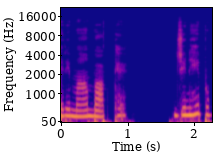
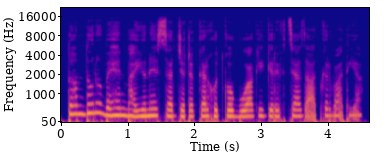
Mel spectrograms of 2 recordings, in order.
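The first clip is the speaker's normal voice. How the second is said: plain reading voice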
